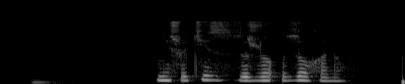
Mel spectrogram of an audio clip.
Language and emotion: Russian, neutral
